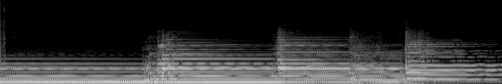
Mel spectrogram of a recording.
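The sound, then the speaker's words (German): Sustained electric guitar tones run through an Artec delay effect, with several sharp re-attacks around the middle and end, each smearing into lingering repeats and a thick, slightly distorted wash. No one speaks. “Dieses Delay ist übrigens von Artec, das ist manchmal, wenn man da falsch draufdrückt, dann geht's aus.”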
